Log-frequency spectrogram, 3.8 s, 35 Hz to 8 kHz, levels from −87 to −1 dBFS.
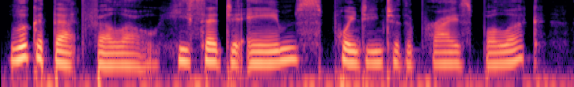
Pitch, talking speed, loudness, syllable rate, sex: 165 Hz, 205 wpm, -21 LUFS, 5.3 syllables/s, female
